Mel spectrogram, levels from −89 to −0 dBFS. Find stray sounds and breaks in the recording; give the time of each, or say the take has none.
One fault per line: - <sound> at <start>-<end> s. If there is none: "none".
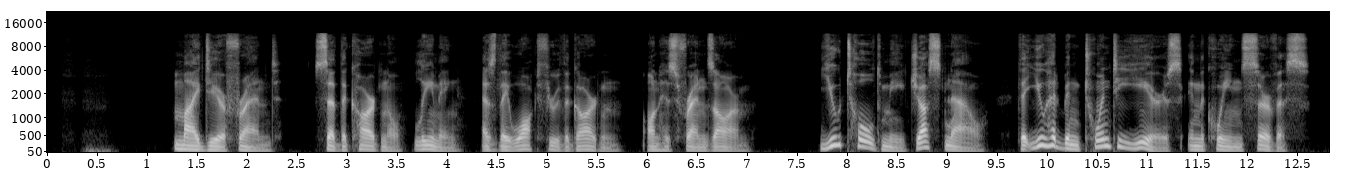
- breath at 0.1-0.7 s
